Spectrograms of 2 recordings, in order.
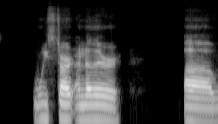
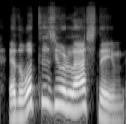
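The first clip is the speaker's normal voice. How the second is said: higher, pointed question from the caller; customer on the phone; 9 semitones higher, 4 dB louder than usual. Retold or imitated. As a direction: ask it as a prim, higher-pitched caller. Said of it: "she just goes".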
